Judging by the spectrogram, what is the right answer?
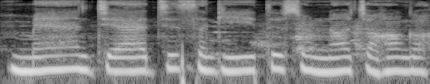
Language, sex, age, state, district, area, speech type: Punjabi, female, 18-30, Punjab, Gurdaspur, rural, read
